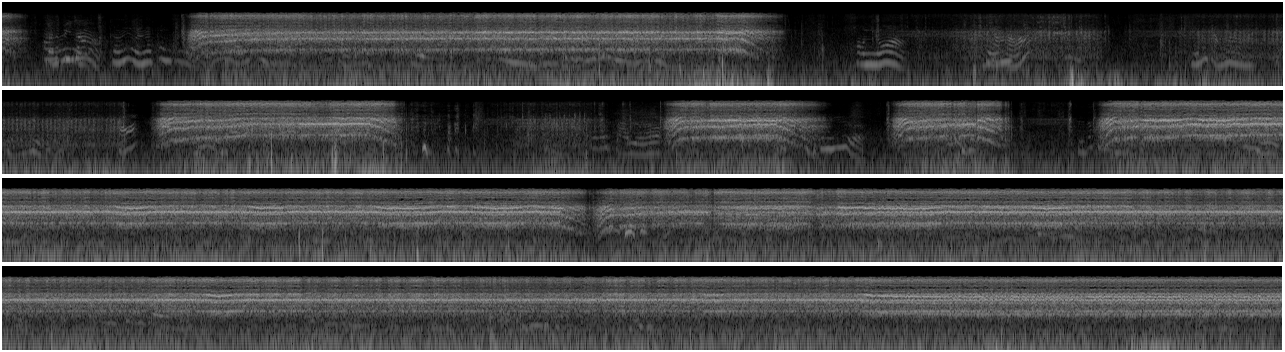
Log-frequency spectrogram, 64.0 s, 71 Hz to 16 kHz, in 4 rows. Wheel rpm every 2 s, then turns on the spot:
20, 130, 200, 200, 150, 10, 20, 10, 10, 170, 100, 10, 110, 80, 70, 180, 230, 230, 230, 170, 200, 210, 220, 230, 240, 230, 230, 240, 230, 230, 210, 210.
12-14 20-22 28-30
